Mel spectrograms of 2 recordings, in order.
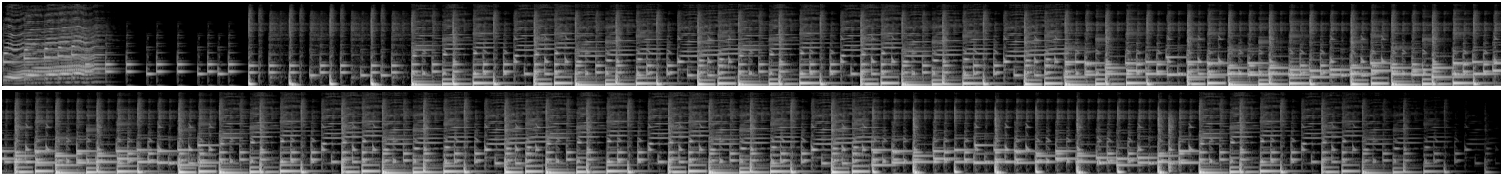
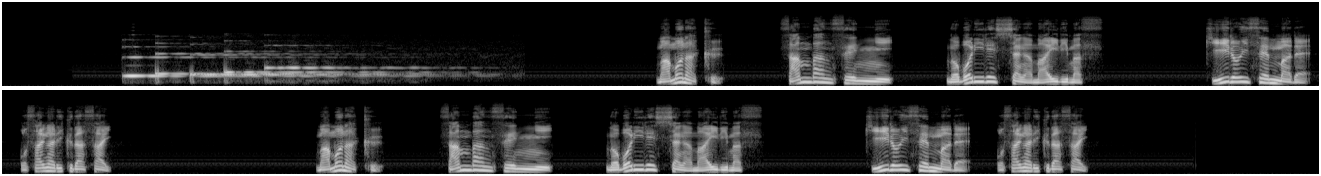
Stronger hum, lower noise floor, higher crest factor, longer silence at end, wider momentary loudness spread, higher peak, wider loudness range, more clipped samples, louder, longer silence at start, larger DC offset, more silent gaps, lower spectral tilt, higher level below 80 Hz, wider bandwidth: neither; second, -43 dBFS vs -80 dBFS; about the same, 20 dB vs 18 dB; second, 0.1 s vs 2.35 s; second, 7 LU vs 14 LU; about the same, 0 dBFS vs 0 dBFS; second, 3 LU vs 6 LU; neither; second, -20 LUFS vs -17 LUFS; second, 0 s vs 1.2 s; first, 0.4% vs under 0.1%; neither; about the same, -5.5 dB/octave vs -5.5 dB/octave; first, -28 dBFS vs -70 dBFS; first, over 20 kHz vs 10.5 kHz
